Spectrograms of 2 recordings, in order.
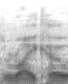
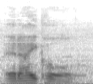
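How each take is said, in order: First: The name is said with an English-style pronunciation. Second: The name is said with a Japanese-style pronunciation. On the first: The speaker calls it wrong. "it's not Raiko" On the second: The speaker calls it right. "it's Raiko ... that's how you pronounce it in Japanese"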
